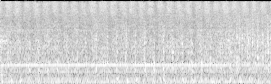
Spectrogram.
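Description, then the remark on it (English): A helicopter hovers over the Grand Canyon, trying to hold a stationary position, its steady rotor thrum and engine whine filling the air continuously with a constant, loud drone and no voices. “Helicopter's trying to maintain a stationary position.”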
